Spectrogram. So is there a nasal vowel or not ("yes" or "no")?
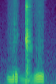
no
